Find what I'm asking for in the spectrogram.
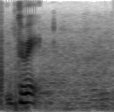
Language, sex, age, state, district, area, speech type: Sanskrit, female, 30-45, Karnataka, Bangalore Urban, urban, read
